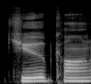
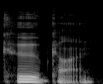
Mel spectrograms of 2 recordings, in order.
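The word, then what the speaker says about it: KubeCon: that's a mouthful but is it cubec Con or is it cubon I like the diversity of pronunciation for different things and I'm not going to pick it I'm not going to pick one he refuses for my personal pronunciation I'm trying to remember what I would say I think I would say cubon I don't know if I would say Cube conon like pronouncing the cube I say cubon like KO o b right uh that's probably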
